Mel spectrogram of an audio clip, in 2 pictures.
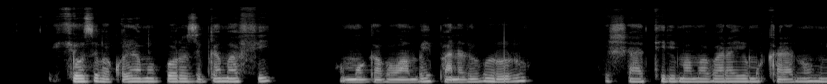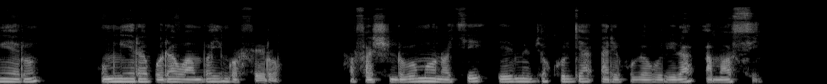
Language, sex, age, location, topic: Kinyarwanda, male, 18-24, Nyagatare, agriculture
